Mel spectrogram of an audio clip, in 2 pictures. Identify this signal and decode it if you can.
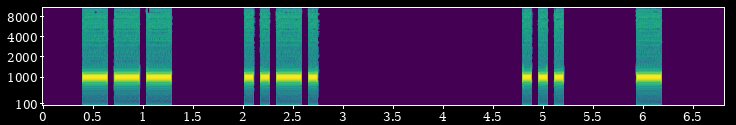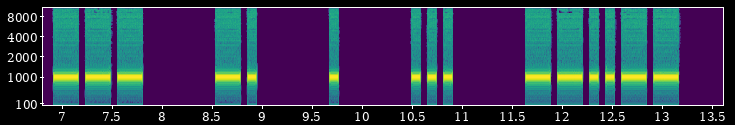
Morse code, heard as a keyed tone, about 15 wpm, spaced as for 8 wpm, 1000 Hz. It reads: OF STONES,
